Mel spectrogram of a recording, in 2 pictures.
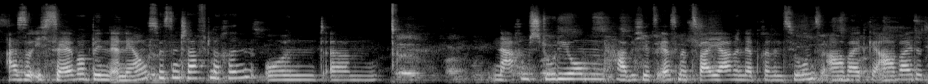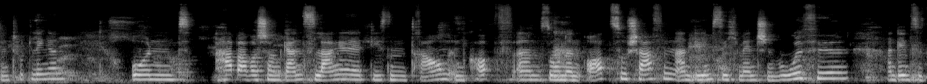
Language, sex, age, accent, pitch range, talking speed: German, female, 20-39, German, 205-225 Hz, 145 wpm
